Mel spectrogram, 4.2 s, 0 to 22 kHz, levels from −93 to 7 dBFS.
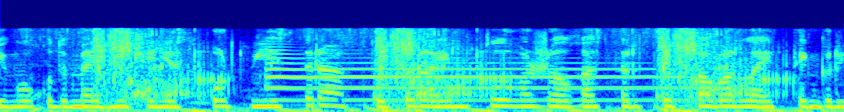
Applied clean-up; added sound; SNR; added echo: none; Splash, splatter + Trumpet; 5 dB; none.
